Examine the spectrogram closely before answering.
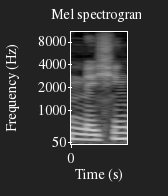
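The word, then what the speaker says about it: gnashing: ग्निशिंग his teeth, दोस्तों जी इसमें silent है तो उसे नेशिंग पढ़ेंगे।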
